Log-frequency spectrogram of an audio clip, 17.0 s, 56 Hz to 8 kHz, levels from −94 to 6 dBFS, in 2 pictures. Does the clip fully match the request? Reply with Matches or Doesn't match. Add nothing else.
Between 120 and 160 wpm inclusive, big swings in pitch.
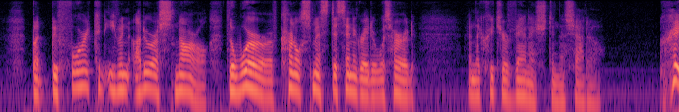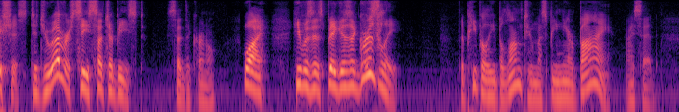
Doesn't match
